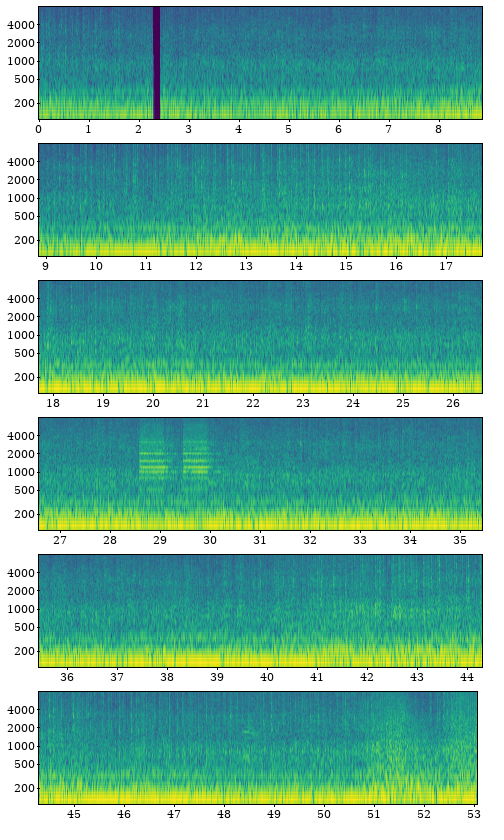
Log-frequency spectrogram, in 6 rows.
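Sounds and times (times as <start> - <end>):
car engine idling: 0.0 - 53.0
car horn toots: 28.5 - 31.1.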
